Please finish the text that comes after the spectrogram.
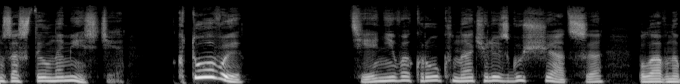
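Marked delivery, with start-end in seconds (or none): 1.7-2.4 high, loud terrified cry. Acted. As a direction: cry out in terror. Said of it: "охваченный страхом".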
